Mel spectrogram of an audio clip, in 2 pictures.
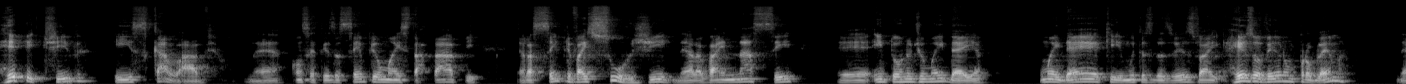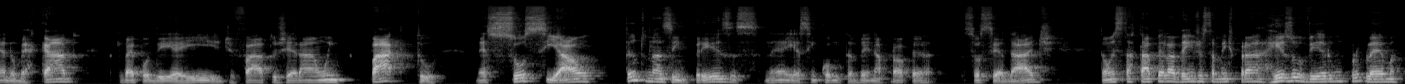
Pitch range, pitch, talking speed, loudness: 95-130 Hz, 115 Hz, 145 wpm, -25 LUFS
